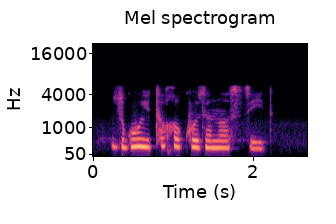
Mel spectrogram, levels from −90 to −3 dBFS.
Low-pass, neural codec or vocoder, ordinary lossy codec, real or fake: 5.4 kHz; none; Opus, 24 kbps; real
